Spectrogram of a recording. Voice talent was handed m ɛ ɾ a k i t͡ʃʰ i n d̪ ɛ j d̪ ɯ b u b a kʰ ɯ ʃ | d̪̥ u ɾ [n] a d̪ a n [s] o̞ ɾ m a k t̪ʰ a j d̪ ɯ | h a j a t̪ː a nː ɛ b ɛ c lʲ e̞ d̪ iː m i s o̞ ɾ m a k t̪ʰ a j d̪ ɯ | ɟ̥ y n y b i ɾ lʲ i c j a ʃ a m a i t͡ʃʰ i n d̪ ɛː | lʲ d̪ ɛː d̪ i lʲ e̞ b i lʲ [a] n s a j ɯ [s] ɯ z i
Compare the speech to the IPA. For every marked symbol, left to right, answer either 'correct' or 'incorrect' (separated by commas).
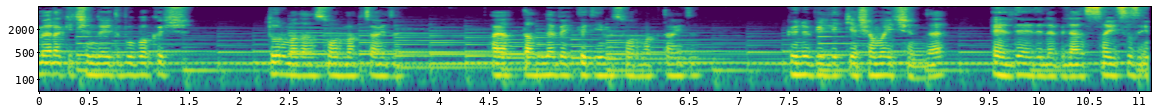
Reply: incorrect, correct, incorrect, correct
